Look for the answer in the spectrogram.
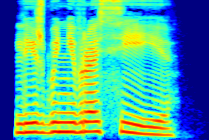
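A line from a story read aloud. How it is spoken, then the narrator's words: Italian woman grumbling. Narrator (Russian): пробурчала итальянка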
